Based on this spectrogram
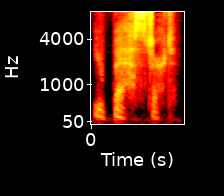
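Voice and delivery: low, soft snarl. A narrator's reading. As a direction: spit it out under the breath. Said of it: "snarled Reel".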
